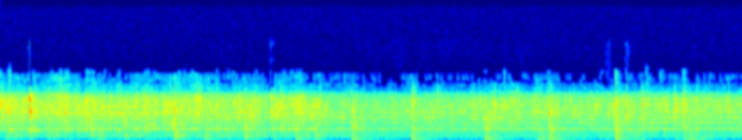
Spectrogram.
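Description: Chopped tomatoes, onion and green garlic sizzling steadily in hot oil in an aluminium pot as the tomatoes start to cook down, with soft regular knocks about three every two seconds.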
